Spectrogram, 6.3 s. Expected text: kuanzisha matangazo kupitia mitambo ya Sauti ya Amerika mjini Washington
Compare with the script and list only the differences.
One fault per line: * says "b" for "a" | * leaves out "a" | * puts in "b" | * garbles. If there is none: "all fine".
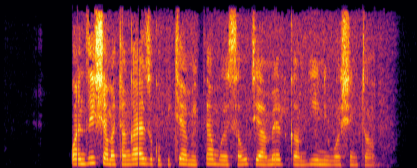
all fine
